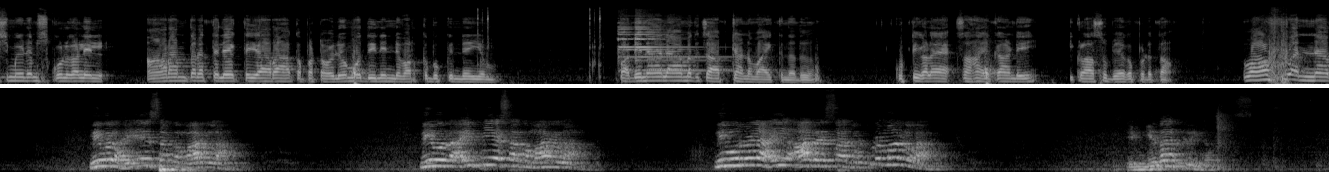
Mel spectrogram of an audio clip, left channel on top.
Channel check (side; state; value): both; different; correlation 0.00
